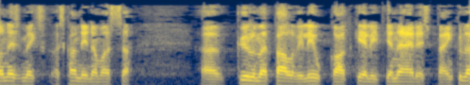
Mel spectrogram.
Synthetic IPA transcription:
onesimeriksskɑndinɑʋɑsːɑ | kylmæt̪ɑlʋiliukːɑːt̪kelit̪jɑnæeɾespæiŋkylːæ

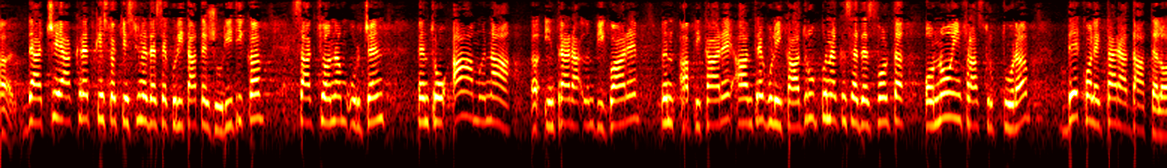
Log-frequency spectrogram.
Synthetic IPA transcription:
d̪e̞at͡ʃe̞jakɾe̞d̪̚kəjest̪eo̞kʲe̞st̪iune̞d̪e̞se̞kuɾit̪at̪e̞ʒuɾid̪ikəsəak̚t̪sio̞nəmurd͡ʒe̞nt̪ | pe̞nt̪ɾuʔaːmɨna | int̪ɾaɾeaʔɨnviɡoaɾe̞ | ɨnaplikaɾe̞ʔaɨnt̪ɾe̞ɡulujkad̪ɾupɨnəkɨnd̪se̞d̪e̞zvo̞lt̪ə | ono̞wəinfɾast̪ɾuk̚t̪uɾə | d̪e̞ko̞le̞k̚t̪aɾead̪at̪e̞lo̞

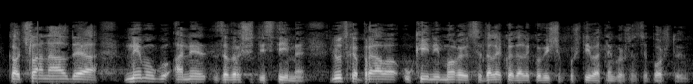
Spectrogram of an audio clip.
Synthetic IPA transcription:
kao̞t͡ʃlˠaːnalˠd̪eane̞moɡuʔane̞zaʋr̩ʃi̥t̪ist̪iːmeʎut̪skapɾaːʋaʔukinimo̞ːɾajused̪ale̞kod̪ale̞ko̞ʋiʃe̞po̞ʃt̪iːʋat̪ne̞ɡo̞ʃt̪o̞se̞po̞ʃt̪ujṵ

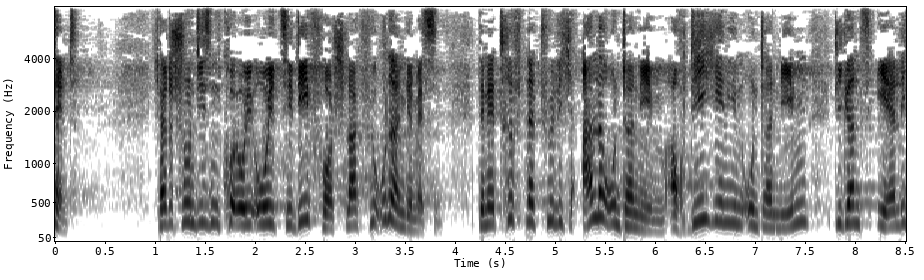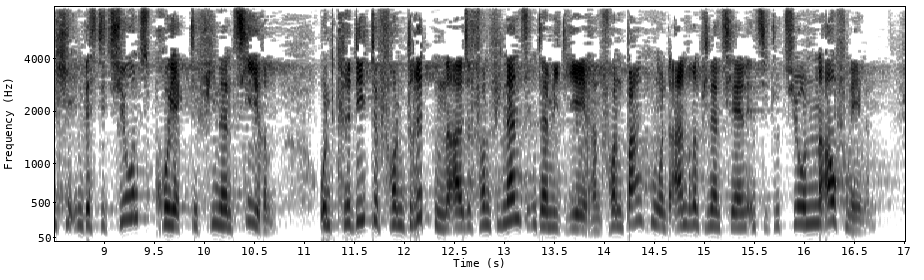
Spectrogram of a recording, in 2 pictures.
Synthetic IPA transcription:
ɛnt | ʔɪçhaltəʃoːndiːzn̩oet͡sedeːfoːɐʃlaːkfyːɐʔʊnanɡəmɛsn̩d̥ɛneːɐtʁ̥ɪftnatʰyːɐlɪçʔaləʊntɐneːmənʔa̰ʊxd̥iːjeːnɪɡŋ̩ʊntɐneːmən | d̥iːɡant͡sʔeːɐlɪçəɪnvɛstit͡sjoːnspʁ̥ojɛk̚təfinant͡siːʁ̞ən | ʔʊntkʁ̥ediːtəfɔndʁɪtn̩ʔalzofɔnfinant͡sʔɪntɐmedjɛːʁ̞ənfɔnbaŋkŋ̩ʊntʔa̰ndəʁənfinant͡sjɛlənɪnstitut͡sjoːnənʔa̰ʊfneːmən

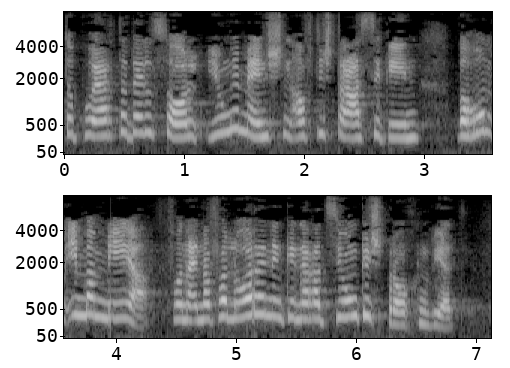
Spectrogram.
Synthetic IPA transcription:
təpuɛʁtadɛlsɔljʊŋəmɛnʃn̩aʊfd̥iːʃtʁ̥aːsəɡeːən | vaʁʊmʔɪmɐmeːɐfɔnaɪnɐfɛɐloːʁənənɡenəʁat͡sjoːnɡəʃpʁ̥ɔχn̩vɪɐt

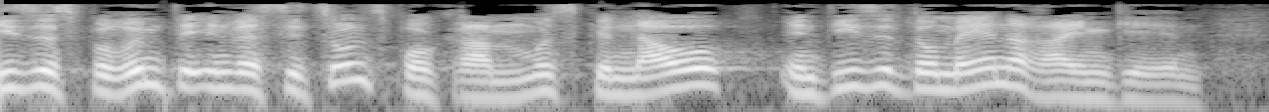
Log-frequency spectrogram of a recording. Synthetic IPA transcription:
iːzəsb̥əʁyːmtəɪnvɛstit͡sjoːnspʁ̥oɡʁamːʊsɡ̥ənaʊʔɪndiːzədomɛːnəʁaɪnɡeːən

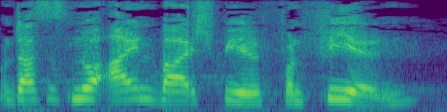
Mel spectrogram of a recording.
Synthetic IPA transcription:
ʔʊnt̚d̥asɪstnuːɐʔaɪnbaɪʃpiːlfɔnfiːlən

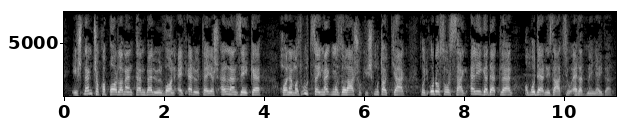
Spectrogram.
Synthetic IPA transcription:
eːʃnɛmt͡ʃɒkɒpɒrlɒmɛnt̪ɛmbɛlylvɒnɛɟːɛɾøːt̪ɛjːɛʃɛlːɛnzeːkɛ | hɒnɛmɒzut̪sɒjimɛɡmo̞zd̪o̞laːʃo̞kiʃmut̪ɒcːaːk | ho̞ɟo̞ɾo̞so̞rsaːɡɛleːɡɛd̪ɛt̪lɛn | ɒmo̞d̪ɛrnizaːt̪sijoːɛɾɛd̪meːɲɛjivɛ̰l

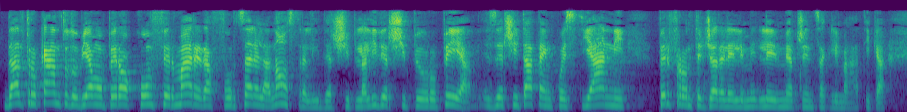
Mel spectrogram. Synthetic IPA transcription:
d̪alt̪ɾokant̪od̪objaːmopeɾɔkːoɱfermaːɾerafːort̪saːɾelanɔst̪ɾaliːd̪erʃipːlaliːd̪erʃipewɾopɛːaezert͡ʃit̪aːt̪aiŋkwest̪ianːi | perfɾont̪ed͡ʒːaːɾellemerd͡ʒɛnt̪saklimaːt̪ika

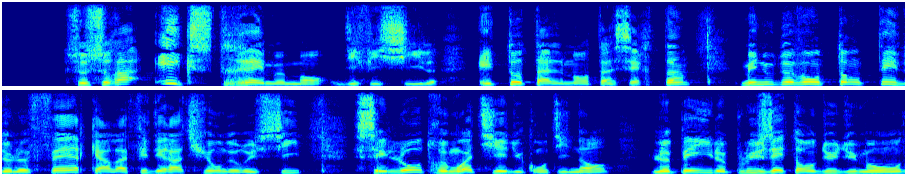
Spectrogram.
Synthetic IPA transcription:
səsəʁaɛkst̪χɛmmɑ̃d̪ifisilet̪ɔt̪almɑ̃t̪ɛ̃sɛʁt̪ɛ̃mɛnud̪əvɔ̃t̪ɑ̃t̪ed̪ələfɛʁkaʁlafed̪eʁasjɔ̃d̪əʁysisɛlot̪χəmwat̪jed̪ykɔ̃t̪inɑ̃ | ləpeiləplyzet̪ɑ̃d̪yd̪ymɔ̃d̪

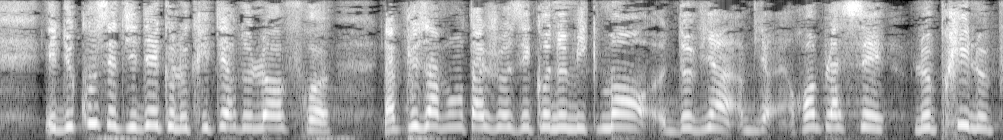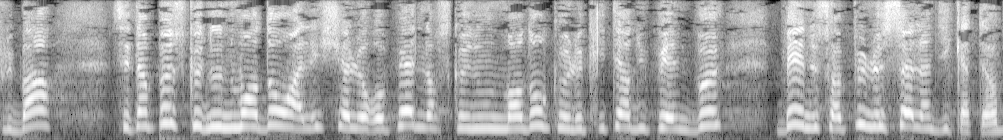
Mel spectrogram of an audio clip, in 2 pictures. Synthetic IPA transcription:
ed̪ykusɛt̪̬id̪ekələkχit̪ɛʁd̪əlɔfχəlaplyzavɑ̃t̪aʒøzekɔnɔmikmɑ̃d̪əvjɛ̃vjɛ̃ʁɑ̃plase | ləpχiləplyba | sɛt̪ɛ̃pøsə̥kənud̪əmɑ̃d̪ɔ̃aleʃɛløʁɔpeɛnlɔʁskənud̪əmɑ̃d̪ɔ̃kələkχit̪ɛʁd̪ypeɛnbøbenəswaplyləsœlɛ̃d̪ikat̪œʁ

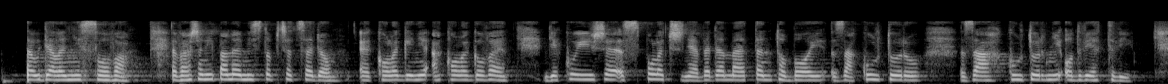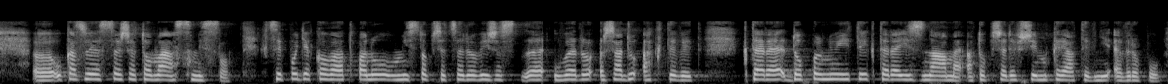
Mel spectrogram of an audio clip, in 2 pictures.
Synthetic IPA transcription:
zauɟɛlɛɲiːslovavaːʒɛniːpanɛmiːst̪o̞pr̝̥ɛt̪t͡sɛdoko̞lɛɡɪɲɛʔako̞lɛɡo̞vɛːɟɛkujɪʒɛspo̞lɛt͡ʃɲɛvɛdɛmɛt̪ɛnt̪o̞bo̞jzakult̪uɾuzakult̪uɾɲiːʔo̞dvjɛt̪viː | ʔukazujɛsɛʒɛt̪o̞maːsmɪsl̩xt͡sɪpo̞ɟɛko̞vat̪panumiːst̪o̞pr̝̥ɛt̪t͡sɛdo̞vɪʒɛst̪ɛʔuvɛdl̩r̝aduʔakt̪ɪvɪt̪kt̪ɛɾɛːdo̞pl̩ɲujiːt̪ɪkt̪ɛɾɛːjɪʒznaːmɛʔat̪opr̥ɛdɛfʃiːmkɾɛat̪ɪvɲiːʔɛvɾo̞pu

